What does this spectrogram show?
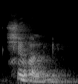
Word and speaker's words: chivalry: এবং চিভালরিটা, আমি এখানে চিভালরি বলি, বাট এটা সঠিক উচ্চারণ কি হবে দেখো তোমরা। Chivalry. শিভালরি।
